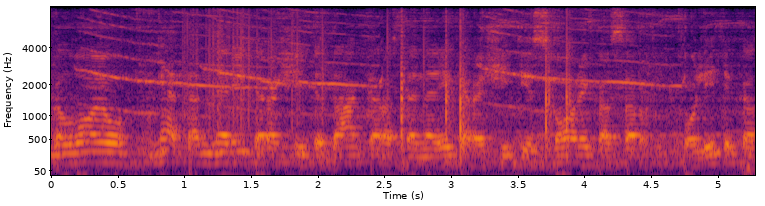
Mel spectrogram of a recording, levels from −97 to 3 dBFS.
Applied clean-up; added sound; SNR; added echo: none; Fireworks; 6 dB; reverberation time 0.2 s.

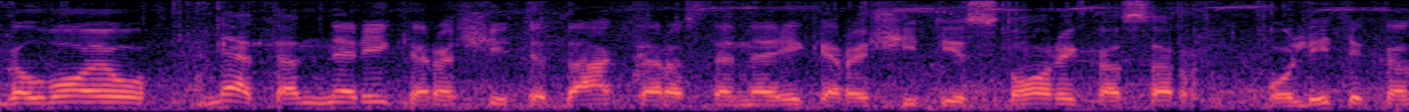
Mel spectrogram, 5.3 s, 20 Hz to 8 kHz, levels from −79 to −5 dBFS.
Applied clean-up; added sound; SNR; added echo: none; none; none; none.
